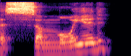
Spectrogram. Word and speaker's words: Samoyed: It's a Samoyed.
